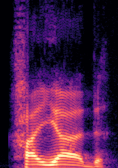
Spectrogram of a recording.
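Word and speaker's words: הַיָּד: the hay with the patah and then a dagesh in the first consonant of the noun, it's hayad.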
